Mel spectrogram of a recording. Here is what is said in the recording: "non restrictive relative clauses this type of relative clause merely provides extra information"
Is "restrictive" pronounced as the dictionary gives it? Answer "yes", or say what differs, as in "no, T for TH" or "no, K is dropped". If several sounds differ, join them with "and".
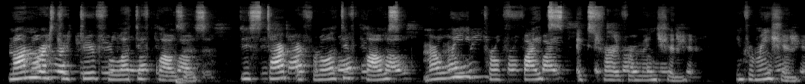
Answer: yes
